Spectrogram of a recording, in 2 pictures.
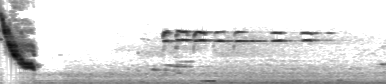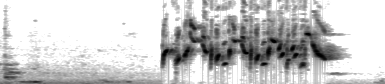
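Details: European goldfinch in Chouala, Relizane province, Algeria: a brief descending note opens, followed by a long thin whistle-like tone and scattered faint sounds, then a lively burst of high twittering song closes the stretch.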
